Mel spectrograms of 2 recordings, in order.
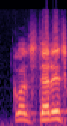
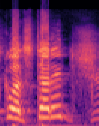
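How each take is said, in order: First: Said in the usual way. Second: Much higher, louder yell; urgent shout. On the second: Real, not acted. Gamer screaming Sturridge on. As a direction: scream him on.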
